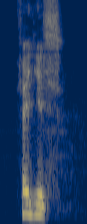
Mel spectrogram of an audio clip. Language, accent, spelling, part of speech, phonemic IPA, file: French, Canada, faillisse, verb, /fa.jis/, LL-Q150 (fra)-faillisse.wav
- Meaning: inflection of faillir: 1. first/third-person singular present subjunctive 2. first-person singular imperfect subjunctive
